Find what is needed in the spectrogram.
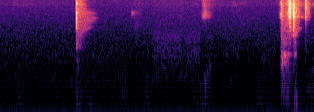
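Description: Near silence, broken by a faint short click about half a second in and a softer one near the middle.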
